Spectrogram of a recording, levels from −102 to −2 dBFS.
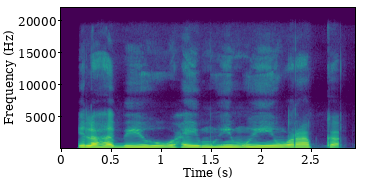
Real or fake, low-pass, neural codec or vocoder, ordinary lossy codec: real; 19.8 kHz; none; none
